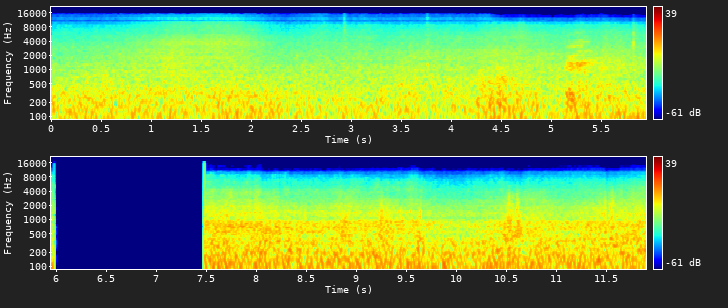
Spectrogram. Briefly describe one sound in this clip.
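Strong wind rumbles across a microphone outdoors.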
